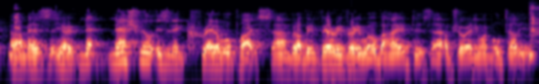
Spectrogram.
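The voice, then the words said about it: Tired, worn-out voice. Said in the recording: “You can probably hear from my voice. I've been talking um, for three days solid”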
